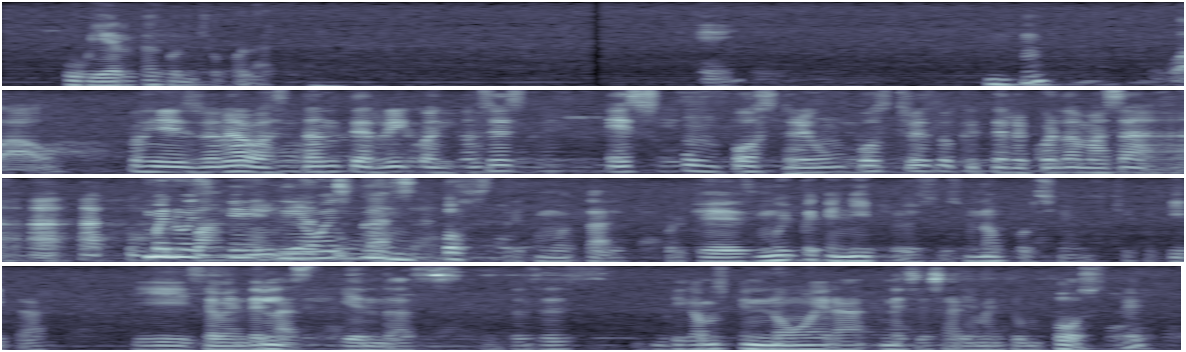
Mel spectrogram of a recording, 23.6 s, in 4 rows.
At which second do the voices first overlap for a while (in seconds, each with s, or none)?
12.5 s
